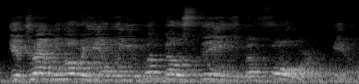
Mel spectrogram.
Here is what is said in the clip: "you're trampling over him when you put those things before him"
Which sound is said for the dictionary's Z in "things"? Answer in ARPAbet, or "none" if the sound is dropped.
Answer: Z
